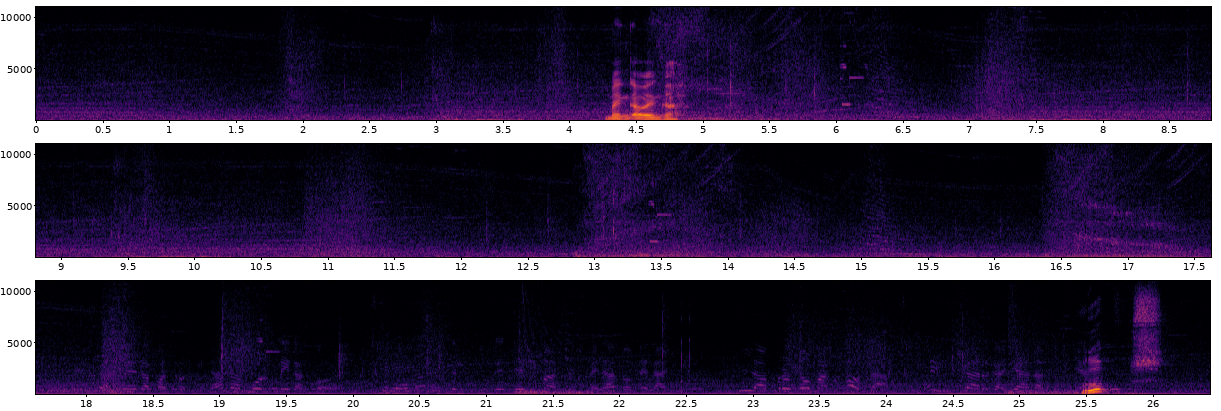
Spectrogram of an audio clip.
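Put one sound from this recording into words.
A racing hover vehicle's engine whines steadily at speed.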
